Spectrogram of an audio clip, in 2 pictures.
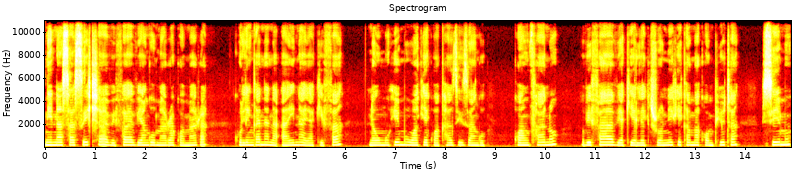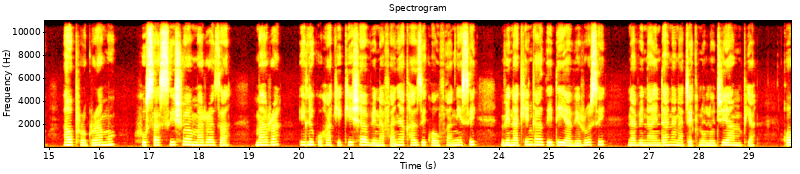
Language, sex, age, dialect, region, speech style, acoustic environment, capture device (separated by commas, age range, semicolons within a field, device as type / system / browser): Swahili, female, 25-34, Kenya - Nairobi Sheng-influenced, Kenya, relaxed, silence, mobile / Linux / Chrome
